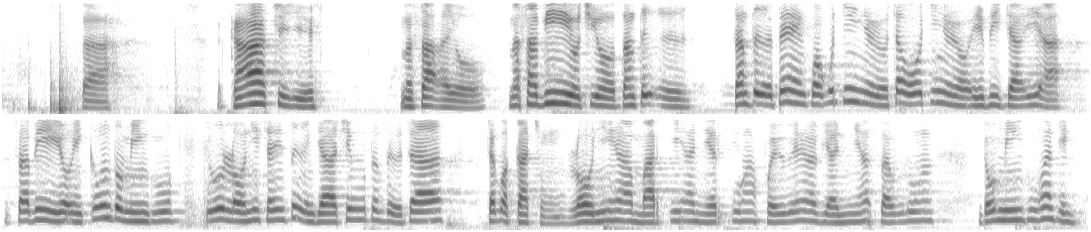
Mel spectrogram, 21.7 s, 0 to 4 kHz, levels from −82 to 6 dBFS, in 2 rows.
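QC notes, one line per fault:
No faults are present in this speech clip. It has come over a WebRTC call path with nothing above 4 kHz, which fits narrowband telephone coding such as G.711 A-law.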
